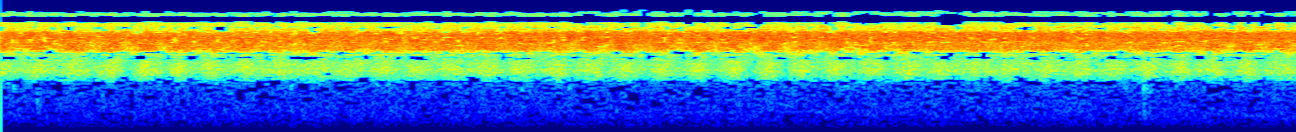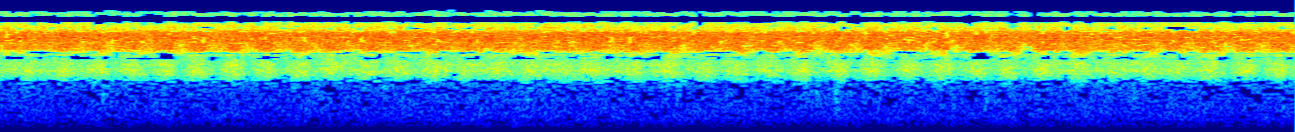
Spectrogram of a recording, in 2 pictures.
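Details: Forest cicadas in the trees give a steady shrill drone. Under it, a lower layer throbs at roughly three beats per second. The loudness never changes, and nothing else is heard.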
